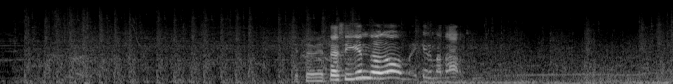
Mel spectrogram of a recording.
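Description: Pistols fire rapid shots.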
